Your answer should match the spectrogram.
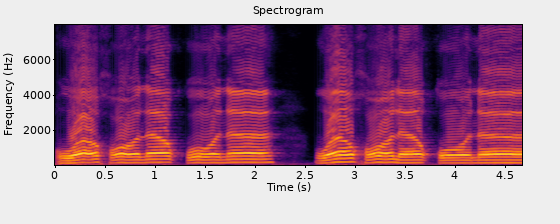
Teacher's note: Harusnya dalam pelafalan qalqalahnya tidak ada tambahan hamzah ataupun saktah. Ya, kan tapi dia langsung saja mengalir.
